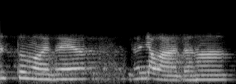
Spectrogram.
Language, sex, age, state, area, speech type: Sanskrit, female, 18-30, Assam, rural, conversation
